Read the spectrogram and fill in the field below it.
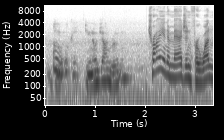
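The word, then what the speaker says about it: Ruetten: John Rutten? Rutan. The investigators already knew how to say John Rutten's name correctly. The mispronunciation was a simple strategy to see how the suspect would react.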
